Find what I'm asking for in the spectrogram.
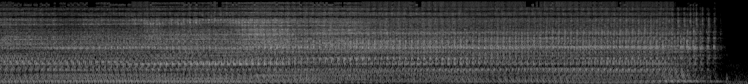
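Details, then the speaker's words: Wood lathe turning a wide-rim bowl from punky spalted wood, with an equipment malfunction causing knocking: rapid rattling chatter of about three knocks a second under a scraping hiss. It was somewhat less pronounced after switching to the smaller chuck with a wood screw. "Now, admittedly, on the first couple of passes, it did sound better. You could still hear the chatter, but it wasn't nearly as pronounced."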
